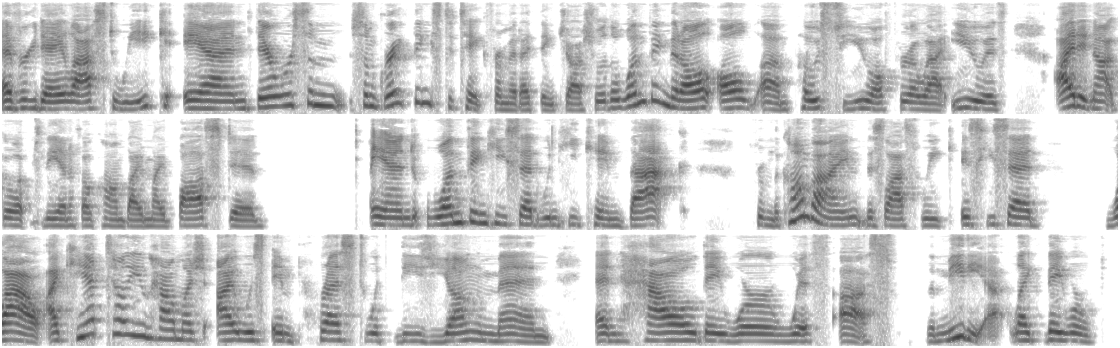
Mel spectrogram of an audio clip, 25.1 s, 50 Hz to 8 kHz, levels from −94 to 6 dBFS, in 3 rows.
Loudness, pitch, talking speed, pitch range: -31 LUFS, 200 Hz, 210 wpm, 180-220 Hz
